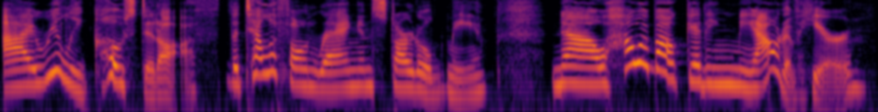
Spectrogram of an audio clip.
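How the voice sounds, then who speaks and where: A woman's voice: on the high side, huge pitch swings, unhurried, fairly bright tone, no echo, clean studio sound, pitched above the performer's own voice, exaggerated voice. A woman voicing a small, brash male mouse who is nervous but bold, in a storybook reading. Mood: boastful.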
